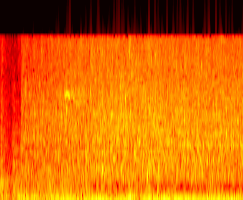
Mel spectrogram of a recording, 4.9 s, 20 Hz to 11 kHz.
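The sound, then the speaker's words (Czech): Steady, rushing flow of a stream, Jelića potok at Banja Vrućica near Teslić in Republika Srpska, a continuous hiss and gurgle that swells in during the first half second and then holds at an even level throughout, with no voices. “Potok koji je postojbina jedne familije na čijem stablu je više od 600 plodova.”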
